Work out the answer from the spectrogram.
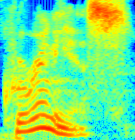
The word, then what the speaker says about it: Quirinius: It's pronounced Quirinius.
